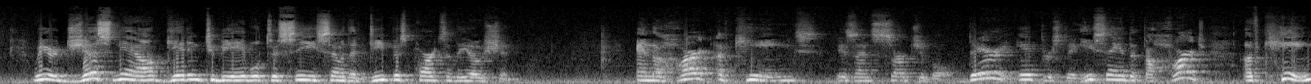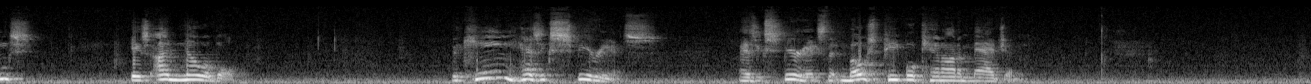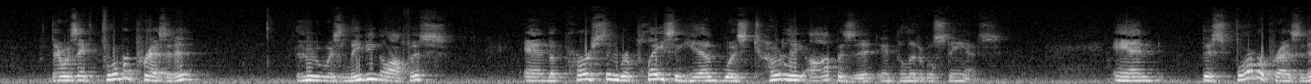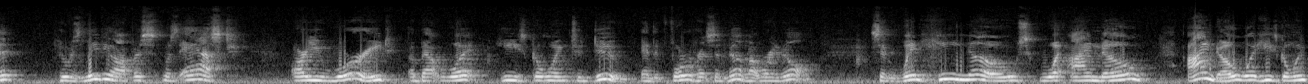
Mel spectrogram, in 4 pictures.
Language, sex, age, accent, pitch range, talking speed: English, male, 50-69, American, 160-210 Hz, 125 wpm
